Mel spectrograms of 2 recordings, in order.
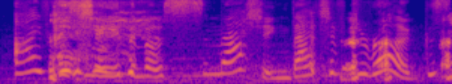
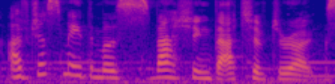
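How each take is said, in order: First: It is read in a put-on character voice. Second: It is read in the speaker's own normal voice.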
